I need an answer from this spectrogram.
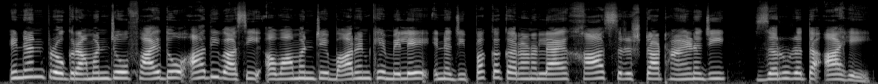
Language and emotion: Sindhi, neutral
